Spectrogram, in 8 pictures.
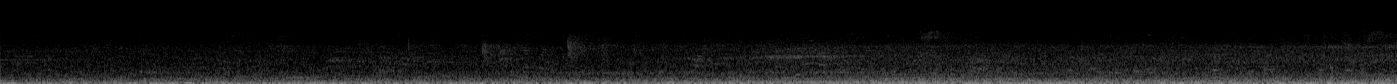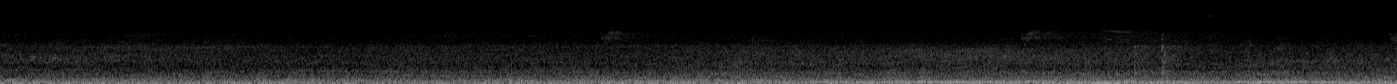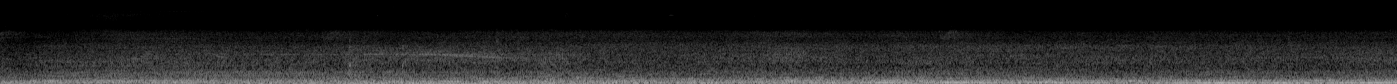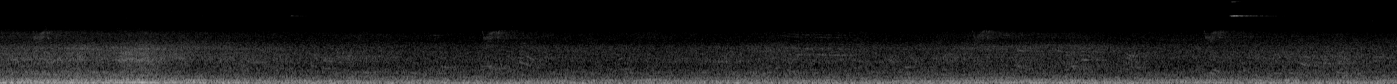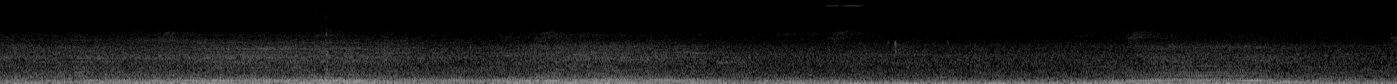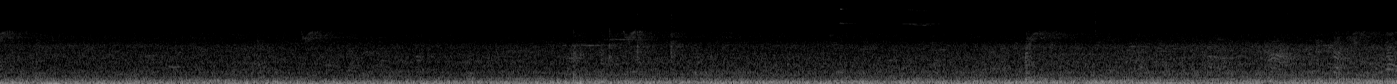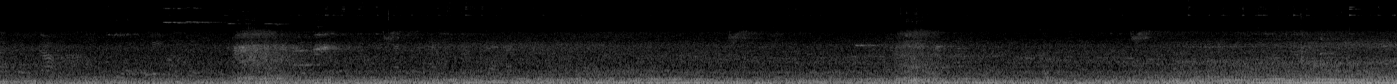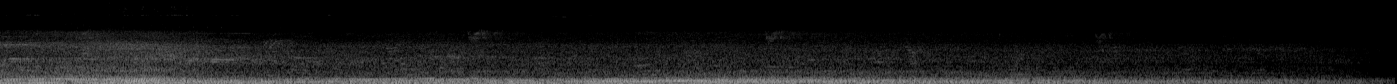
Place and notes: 鹽埕區光明里, Kaoshiung City - The plaza at night
The plaza at night, Traffic Sound, Birds singing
